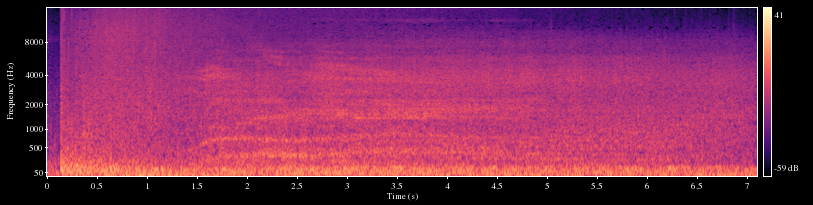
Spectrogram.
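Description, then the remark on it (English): A sudden, loud explosive blast erupts into a deep, continuous roar of gray flame, rumbling heavily and steadily for several seconds with no letup and no voices. “exploded from the rubble and loosed yet another volcanic blast of growling gray flame.”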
